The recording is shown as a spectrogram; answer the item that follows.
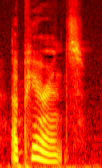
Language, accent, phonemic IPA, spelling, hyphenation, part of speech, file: English, US, /əˈpiɹ.əns/, appearance, ap‧pear‧ance, noun, En-us-appearance.ogg
- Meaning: 1. The act of appearing or coming into sight; the act of becoming visible to the eye 2. A thing seen; a phenomenon; an apparition 3. The way something looks; personal presence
